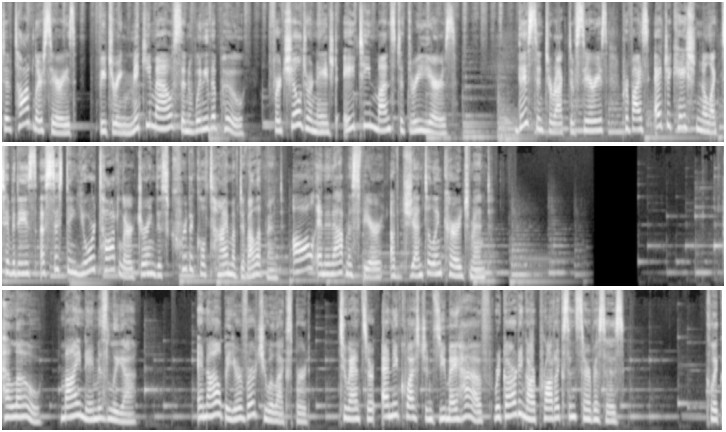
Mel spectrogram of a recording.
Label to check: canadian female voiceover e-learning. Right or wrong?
Right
